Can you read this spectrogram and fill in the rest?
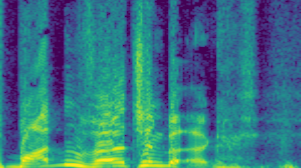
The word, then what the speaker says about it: Baden-Württemberg: Figure is also preserved in the Pennsylvania Dutch communities and you Brazilian- said that wrong. It's Baden-Württemberg.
